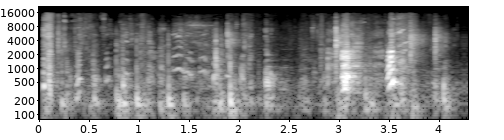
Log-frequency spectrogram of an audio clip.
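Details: Pet dog making funny noises at dinner time indoors: a rapid run of short, varied yips and grumbling vocal bursts, some with whiny pitch sweeps, loudest near the end.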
